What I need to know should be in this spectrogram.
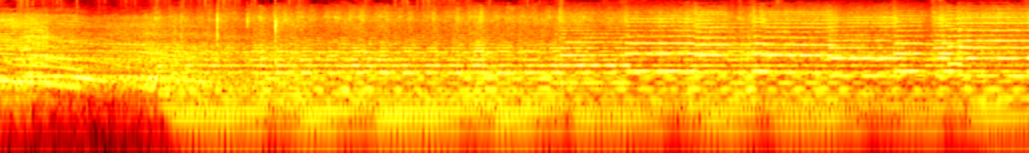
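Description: A fairground organ plays a loud, bright tune.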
